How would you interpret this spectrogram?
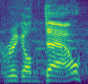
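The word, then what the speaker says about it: Rigondeaux: about fighting rigondo or as he's correctly pronounced with the spanish accent rig on dao and look two absolute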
